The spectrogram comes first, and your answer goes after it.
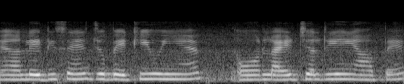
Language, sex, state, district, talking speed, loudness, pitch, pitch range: Hindi, female, Uttar Pradesh, Varanasi, 205 wpm, -16 LUFS, 235 Hz, 225-245 Hz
